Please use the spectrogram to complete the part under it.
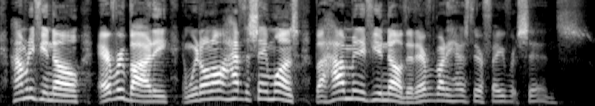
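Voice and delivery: usual speaking voice

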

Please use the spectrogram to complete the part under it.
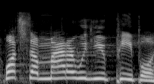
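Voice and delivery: high, loud yell for the whole cabin to hear; an angry passenger shouting; loud angry outburst. Retold or imitated. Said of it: "he said loudly enough for the whole cabin to hear".

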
